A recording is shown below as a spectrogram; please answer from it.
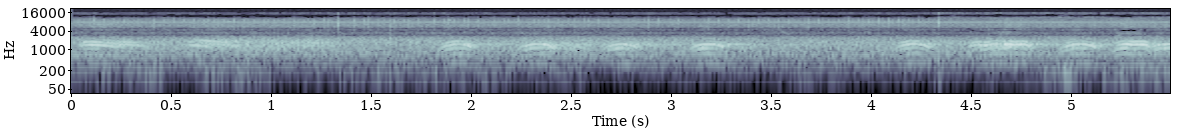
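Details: A group of Large-billed crows bathing in water give short, hoarse arched caws in quick overlapping bursts, about two or three a second, over a steady high-pitched background hiss.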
